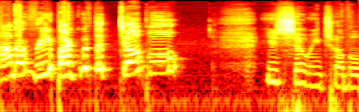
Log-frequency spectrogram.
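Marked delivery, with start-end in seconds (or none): 0.0-1.8 very loud, very high cracking voice. Commentating a match, voice cracking. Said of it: "Please pardon the voice crack".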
